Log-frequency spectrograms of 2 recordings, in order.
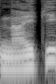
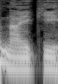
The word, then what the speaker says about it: Nike: बनाए गए हैं दोस्तों बहुत से लोग नायकी को नायके या नायक नाम से भी जानते हैं लेकिन इसका सही उच्चारण न्याय की है यह नाम यूनानी देवी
